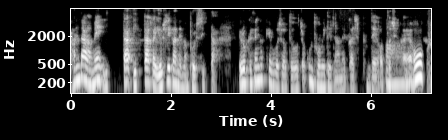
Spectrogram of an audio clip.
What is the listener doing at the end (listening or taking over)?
taking over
